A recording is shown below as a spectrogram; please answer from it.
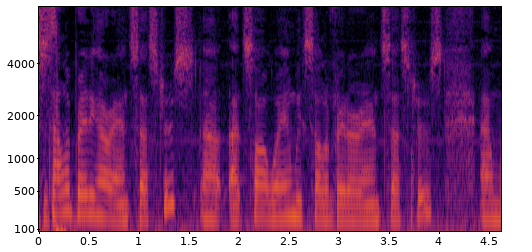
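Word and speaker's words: Samhain: know is Halloween in do you spell it Sam Hayne yes that's exactly how you spell it say it's saw Wayne sne what's with that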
